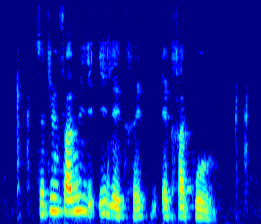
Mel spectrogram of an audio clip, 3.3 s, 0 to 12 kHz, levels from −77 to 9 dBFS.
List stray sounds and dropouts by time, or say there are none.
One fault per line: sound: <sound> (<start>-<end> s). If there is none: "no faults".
no faults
